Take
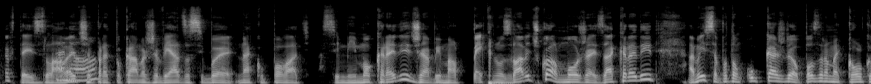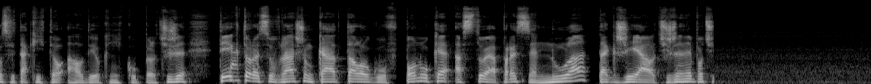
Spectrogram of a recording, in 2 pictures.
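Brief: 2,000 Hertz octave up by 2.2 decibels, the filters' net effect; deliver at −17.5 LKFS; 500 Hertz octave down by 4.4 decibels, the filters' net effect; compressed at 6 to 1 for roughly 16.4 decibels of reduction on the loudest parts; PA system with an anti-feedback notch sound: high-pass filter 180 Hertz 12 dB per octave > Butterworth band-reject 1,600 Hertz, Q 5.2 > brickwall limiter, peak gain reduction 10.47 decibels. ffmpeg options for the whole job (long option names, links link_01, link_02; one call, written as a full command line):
ffmpeg -i in.wav -af "equalizer=frequency=500:width_type=o:gain=-6,equalizer=frequency=2000:width_type=o:gain=7.5,acompressor=threshold=-33dB:ratio=6,highpass=180,asuperstop=centerf=1600:order=8:qfactor=5.2,volume=22.5dB,alimiter=limit=-5.5dB:level=0:latency=1" out.wav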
